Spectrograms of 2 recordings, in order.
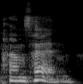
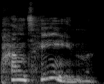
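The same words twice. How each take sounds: First: It is said in the speaker's usual pronunciation. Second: It is said with an American pronunciation. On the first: The speaker calls it right. "it's obviously Pantene" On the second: The speaker calls it wrong. "when I first heard an American pronounce it that way"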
